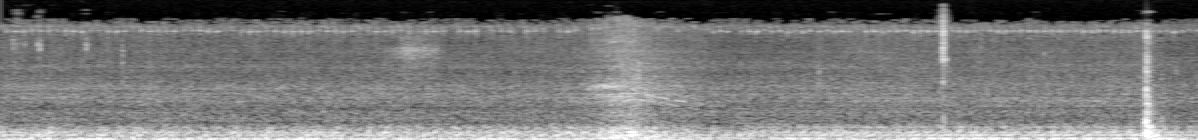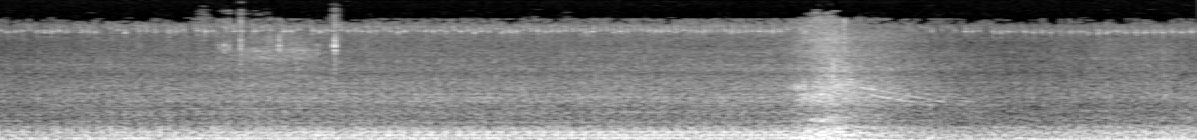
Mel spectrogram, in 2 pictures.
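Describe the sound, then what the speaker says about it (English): Big White, a truck, restarts and settles into a steady, loud idle, its deep low engine rumble continuous throughout with a couple of brief surges in the mid-range. "Kick her off and see how she refires"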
